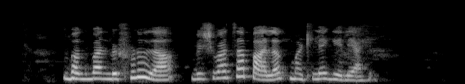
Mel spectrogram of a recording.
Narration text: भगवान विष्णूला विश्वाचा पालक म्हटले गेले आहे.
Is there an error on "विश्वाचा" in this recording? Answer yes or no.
no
